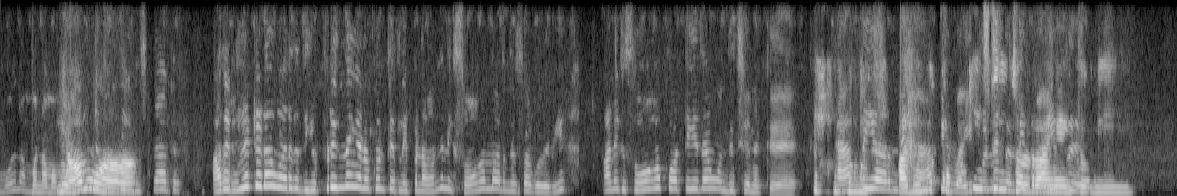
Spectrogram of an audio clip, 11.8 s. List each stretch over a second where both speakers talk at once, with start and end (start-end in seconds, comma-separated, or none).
9.0-10.8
